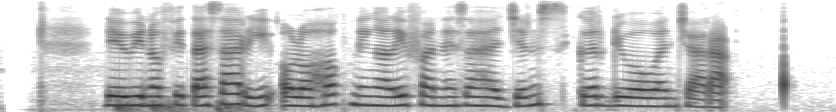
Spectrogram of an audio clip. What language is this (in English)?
Sundanese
